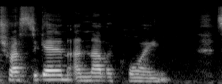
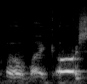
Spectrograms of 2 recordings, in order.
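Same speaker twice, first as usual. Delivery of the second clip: high squeaky aghast reaction; hammed-up shock, very high-pitched; mock dismay. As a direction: imitate your own startled squeak. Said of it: "And I go".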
